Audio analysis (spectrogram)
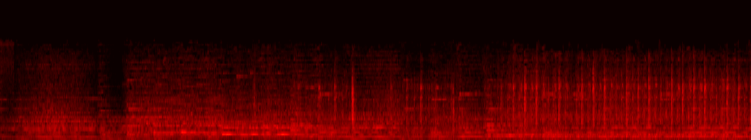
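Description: A sewing machine stitches a waistband, reversing, pivoting and reinforcing a corner before running along the short end; steady rapid mechanical ticking runs throughout at a close, even level with a louder low motor hum in the last seconds.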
